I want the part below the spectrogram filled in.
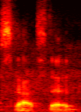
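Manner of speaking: Scott's dead breathed out as a stunned whisper; barely voicing Scott's dead in disbelief. Disbelieving echo.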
